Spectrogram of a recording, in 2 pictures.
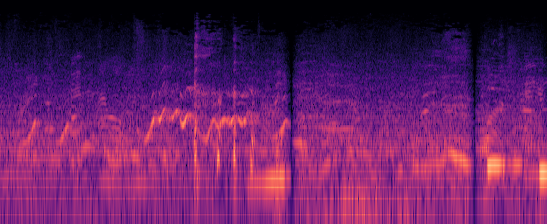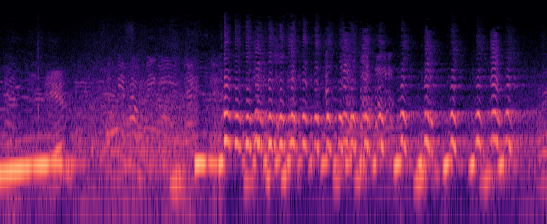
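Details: Siamang gibbons at Miami Metrozoo howl in loud, rising whoops that build into rapid repeated barking notes, resonated by the throat sac, with people talking nearby; a sound is made when they breathe in.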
